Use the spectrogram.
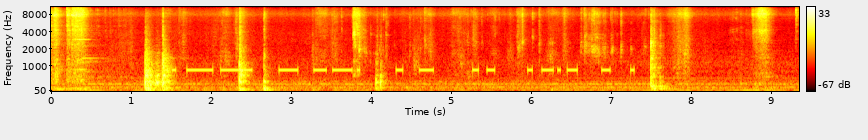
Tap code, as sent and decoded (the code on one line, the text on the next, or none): none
